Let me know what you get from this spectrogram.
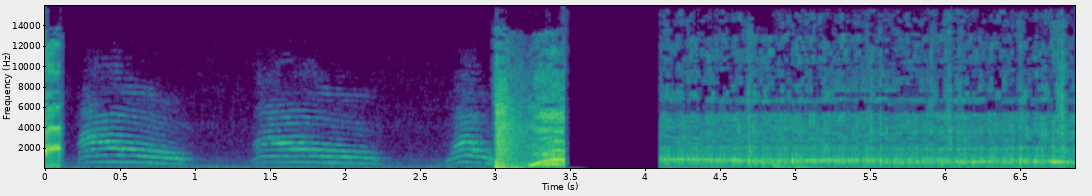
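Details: Kitten meowing: three short, clear, high arched meows about a second apart, each rising then falling, followed by a loud clatter and then steady background noise with a faint drawn-out tone.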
